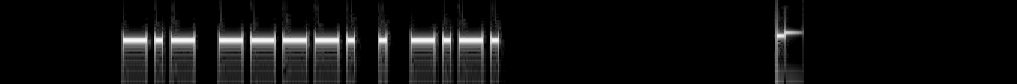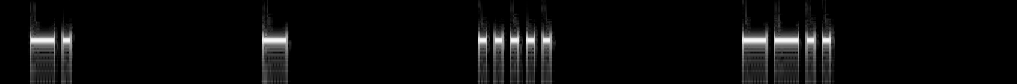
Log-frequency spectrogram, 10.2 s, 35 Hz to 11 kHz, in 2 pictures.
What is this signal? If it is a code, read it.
Morse code, heard as a keyed tone, about 31 wpm, spaced as for 13 wpm, 700 Hz. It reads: K9EC NT5Z
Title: USA Call Signs - 4 Characters - 8x Character Spacing - 30wpm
